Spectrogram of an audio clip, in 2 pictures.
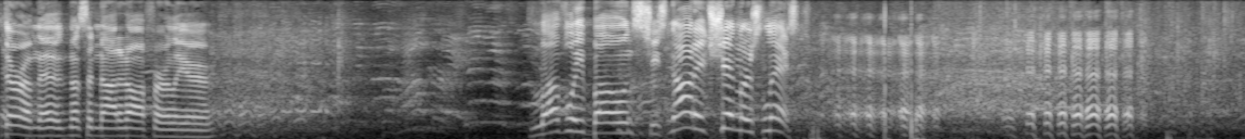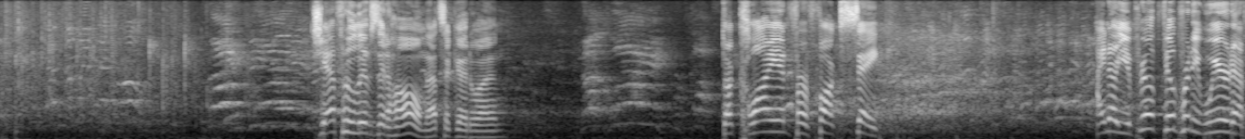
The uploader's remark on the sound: Live from the Gramercy Theatre in New York City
